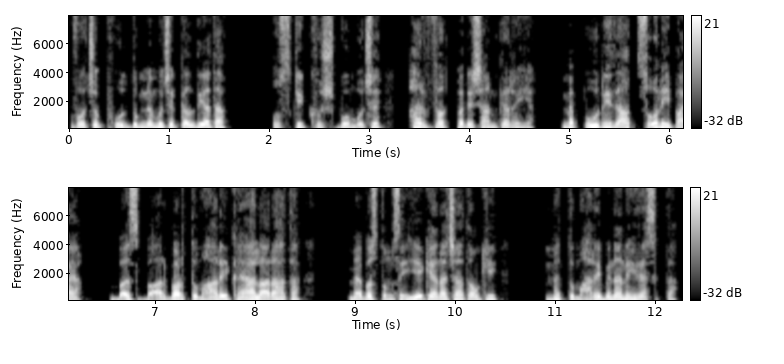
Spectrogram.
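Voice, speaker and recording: An actor playing a naive, lovestruck young man with a husky voice and an earnest, wondering way of talking in a horror story. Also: on the high side, sing-song, moderate pace, a little mellow, dry recording, studio quality. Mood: lovestruck pleading.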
